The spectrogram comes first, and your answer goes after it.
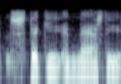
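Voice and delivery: ordinary talk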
